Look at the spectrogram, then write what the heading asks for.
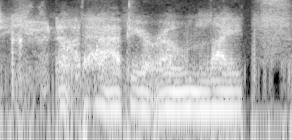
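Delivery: soft, slow, faint eerie whisper. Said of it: "you all hear these whispers".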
